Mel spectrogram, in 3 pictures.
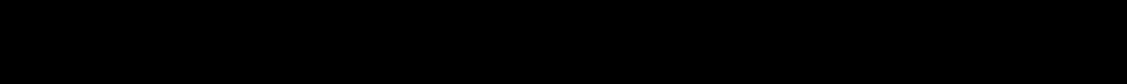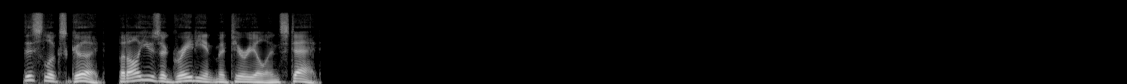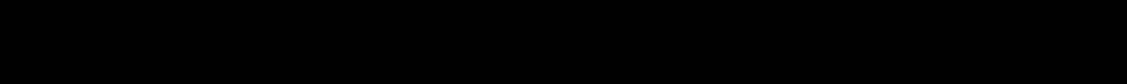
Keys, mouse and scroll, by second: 1.5 click, 3.3 click, 4.5 click, 9.6 click, 17.6 click, 18.7 shift+middle click, 19.3 shift+a, 23.9 shift+a, 27.8 click, 28.0 click, 28.4 click, 29.3 click, 30.8 click, 32.4 click.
